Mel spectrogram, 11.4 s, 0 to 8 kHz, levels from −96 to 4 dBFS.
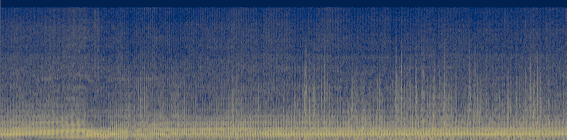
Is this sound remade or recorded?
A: recorded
